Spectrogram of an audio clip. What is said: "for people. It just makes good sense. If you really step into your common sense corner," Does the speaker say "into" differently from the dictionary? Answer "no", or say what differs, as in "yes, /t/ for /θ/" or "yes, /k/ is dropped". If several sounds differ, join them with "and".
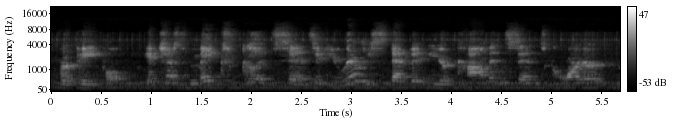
no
